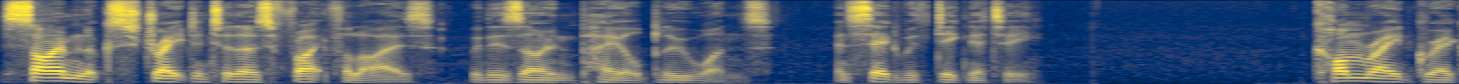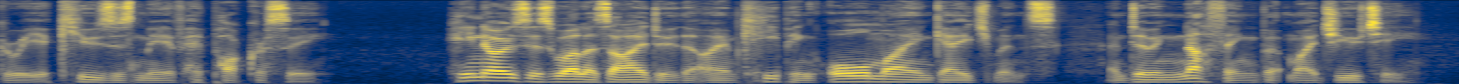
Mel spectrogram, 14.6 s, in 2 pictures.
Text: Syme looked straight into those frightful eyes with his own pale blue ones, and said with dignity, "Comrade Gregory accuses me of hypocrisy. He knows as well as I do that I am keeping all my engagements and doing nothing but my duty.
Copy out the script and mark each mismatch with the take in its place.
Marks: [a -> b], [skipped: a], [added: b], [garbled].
Syme looked straight into those frightful eyes with his own pale blue ones, and said with dignity, "Comrade Gregory accuses me of hypocrisy. He knows as well as I do that I am keeping all my engagements and doing nothing but my duty.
